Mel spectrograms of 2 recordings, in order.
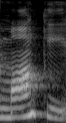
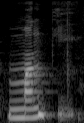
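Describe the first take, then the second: First: The first vowel is a full 'ah' sound. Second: The first vowel is a reduced 'uh' sound. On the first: The speaker calls it wrong. "instead of monkey" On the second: The speaker calls it right. "it's monkey"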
